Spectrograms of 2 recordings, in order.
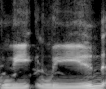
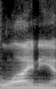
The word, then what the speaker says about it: Liney: I was like lean, and then she's like it's Liney. I was like Liney. Her name was Liney.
